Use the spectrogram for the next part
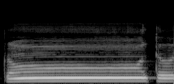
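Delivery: কুন তু chanted slowly, nun held in the nose; slow tajweed chant with a long nasal ghunnah; ikhfa nasal hold. Shown as a demonstration. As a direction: hum the nun of কুন for two counts before তু. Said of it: "নাকের বাঁশির মধ্যে নিয়ে দুই আলিফ সমান রাখতে হবে".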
